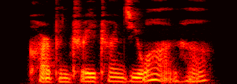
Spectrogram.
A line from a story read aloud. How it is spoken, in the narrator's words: Michael mumbles against the kiss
